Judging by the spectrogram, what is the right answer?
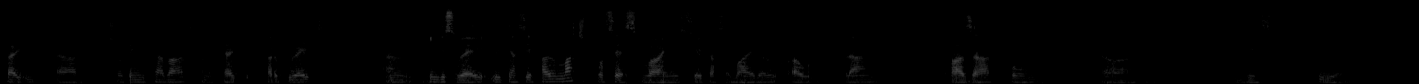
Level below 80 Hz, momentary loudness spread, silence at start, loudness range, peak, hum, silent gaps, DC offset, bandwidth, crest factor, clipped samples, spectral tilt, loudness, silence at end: -88 dBFS; 14 LU; 0 s; 12 LU; -34 dBFS; none; none; under 0.1%; 18 kHz; 28 dB; under 0.1%; -2.5 dB/octave; -59 LUFS; 0 s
